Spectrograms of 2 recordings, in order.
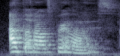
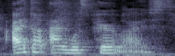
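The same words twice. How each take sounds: First: Louder, faster insistent repeat; emphatic repeat. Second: Said in the usual way. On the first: Real, not acted. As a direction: hammer it home, louder.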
